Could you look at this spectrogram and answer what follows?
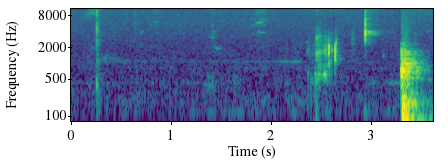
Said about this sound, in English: Let me grab a drink of water here.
